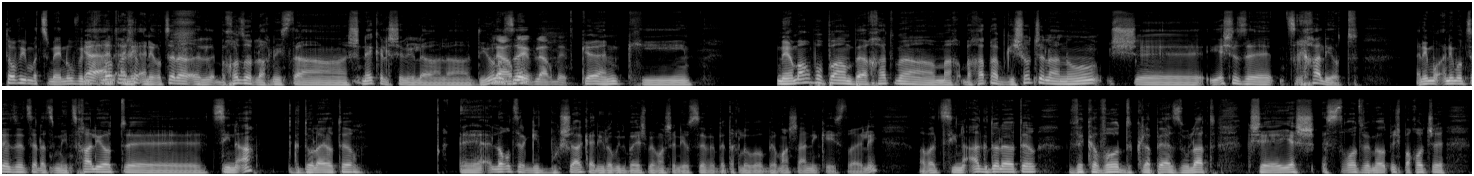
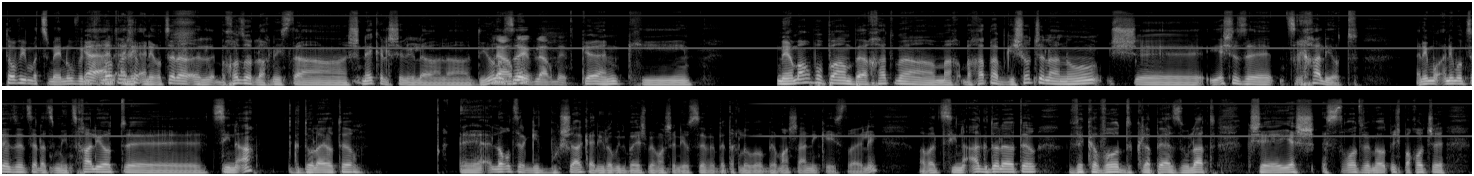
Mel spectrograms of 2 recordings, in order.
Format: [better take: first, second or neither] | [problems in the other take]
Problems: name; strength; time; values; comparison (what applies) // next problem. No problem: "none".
first | high-pitched whine; noticeable; until 16 s and from 22 s on; 2.5 kHz, 15 dB below the speech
